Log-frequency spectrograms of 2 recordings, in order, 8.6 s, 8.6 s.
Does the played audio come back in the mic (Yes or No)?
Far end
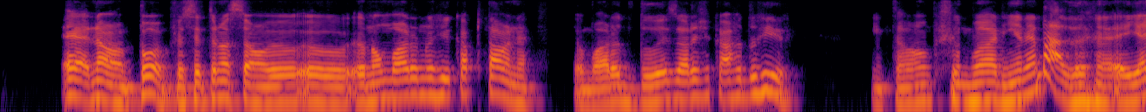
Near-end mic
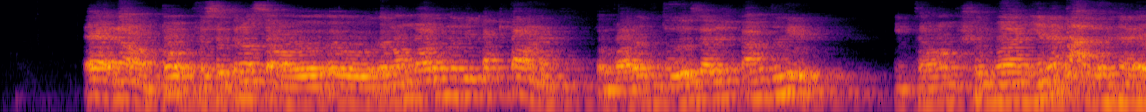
Yes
